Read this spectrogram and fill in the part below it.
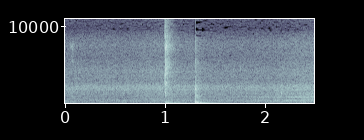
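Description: A power switch clicks on with a low thump.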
